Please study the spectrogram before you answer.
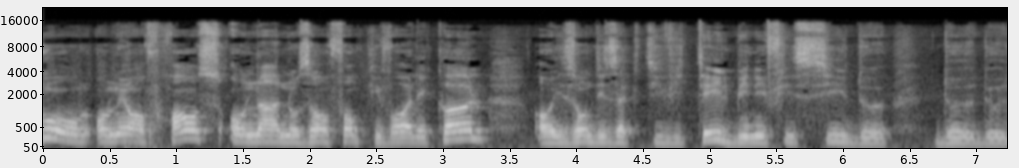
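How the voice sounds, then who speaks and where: Earnest halting man, mellow voice. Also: on the high side. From Algeria. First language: Berber. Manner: earnest, halting with many fillers and restarts. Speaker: economist interviewee. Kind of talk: unscripted interview.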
